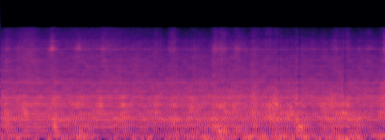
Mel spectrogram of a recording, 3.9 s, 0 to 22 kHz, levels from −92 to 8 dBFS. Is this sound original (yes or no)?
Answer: no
